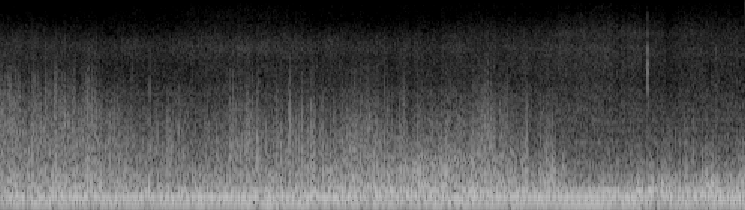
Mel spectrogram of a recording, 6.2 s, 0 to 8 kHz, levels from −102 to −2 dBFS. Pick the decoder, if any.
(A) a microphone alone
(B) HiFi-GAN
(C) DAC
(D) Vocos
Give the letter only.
A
